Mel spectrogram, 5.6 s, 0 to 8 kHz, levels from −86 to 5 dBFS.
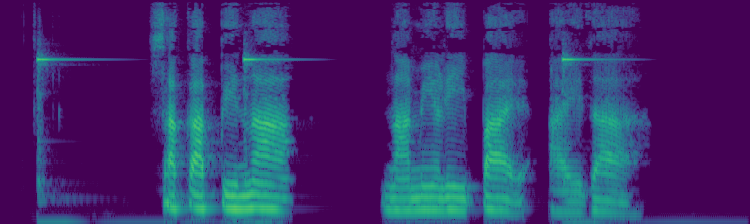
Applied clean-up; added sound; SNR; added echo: classical method spectral subtraction.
